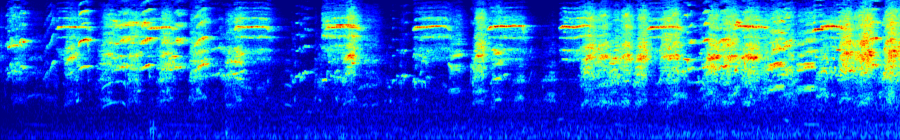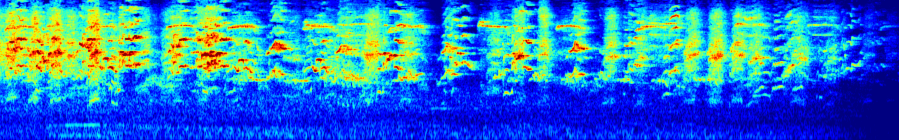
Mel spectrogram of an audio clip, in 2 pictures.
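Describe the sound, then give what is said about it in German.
Rainbow lorikeets calling from a tree full of birds: a dense, continuous mass of shrill, screeching chatter from many birds at once, loud and unbroken throughout, with no talking. “Habe dann auch mal das Mikrofon mit unter den Baum genommen, um hier in diesem Podcast auch einen akustischen Eindruck von einem Baum voller Loris einfließen lassen zu können.”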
